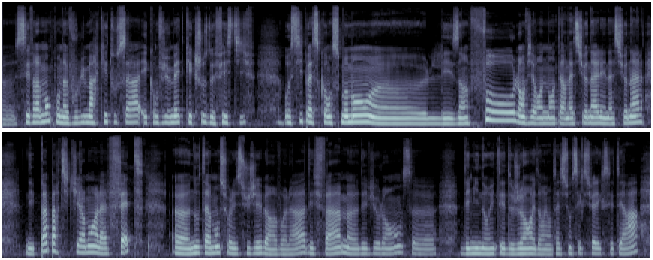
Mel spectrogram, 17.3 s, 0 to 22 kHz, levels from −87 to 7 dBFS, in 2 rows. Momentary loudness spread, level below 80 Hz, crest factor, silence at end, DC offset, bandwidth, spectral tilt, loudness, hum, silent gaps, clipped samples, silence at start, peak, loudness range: 11 LU; -66 dBFS; 16 dB; 0 s; under 0.1%; 19 kHz; -5 dB/octave; -23 LUFS; none; none; under 0.1%; 0 s; -6 dBFS; 7 LU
